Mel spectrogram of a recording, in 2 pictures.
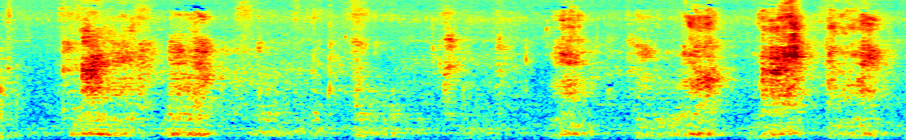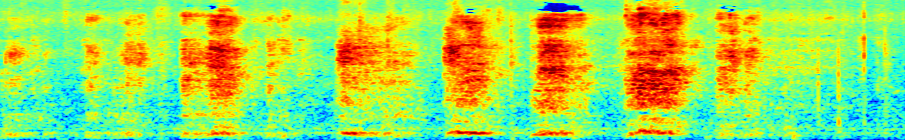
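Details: Pet dog indoors, trying to learn to go down the stairs, makes a run of short, rhythmic whining and grumbling cries about once a second, building toward the end.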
